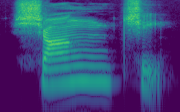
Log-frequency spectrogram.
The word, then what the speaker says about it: Shang-Chi: It's actually like Sean with a G at the end. Chi. Shang-Chi.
